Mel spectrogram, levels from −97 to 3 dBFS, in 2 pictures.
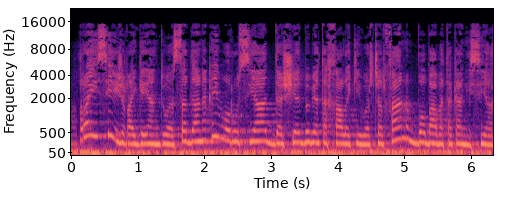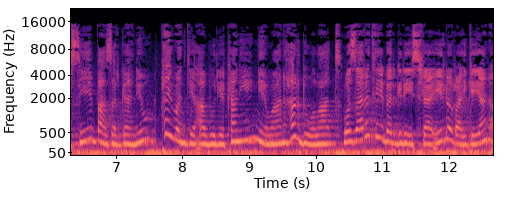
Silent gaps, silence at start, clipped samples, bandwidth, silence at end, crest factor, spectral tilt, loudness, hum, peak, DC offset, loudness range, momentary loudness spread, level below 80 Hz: none; 0 s; under 0.1%; 15.5 kHz; 0 s; 12 dB; -4 dB/octave; -27 LUFS; none; -14 dBFS; under 0.1%; 0 LU; 2 LU; -32 dBFS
